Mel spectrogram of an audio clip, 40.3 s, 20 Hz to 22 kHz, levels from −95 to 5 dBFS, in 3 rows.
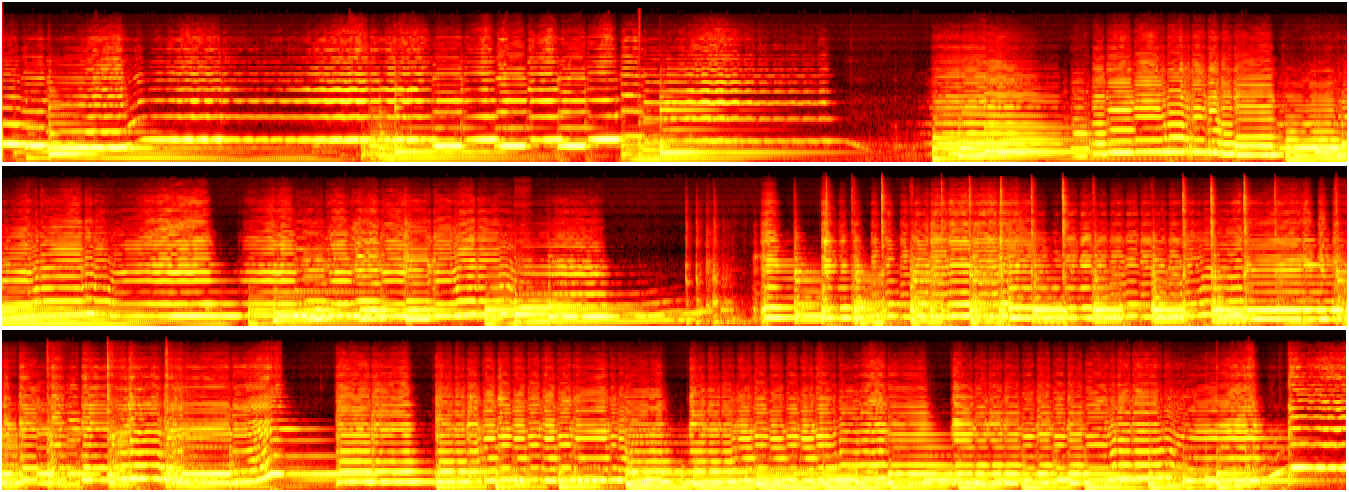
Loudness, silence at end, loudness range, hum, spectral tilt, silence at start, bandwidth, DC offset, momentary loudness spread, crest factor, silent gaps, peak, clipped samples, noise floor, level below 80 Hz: -10 LUFS; 0 s; 3 LU; none; -6.5 dB/octave; 0 s; 14.5 kHz; under 0.1%; 8 LU; 10 dB; none; 0 dBFS; under 0.1%; -43 dBFS; -46 dBFS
